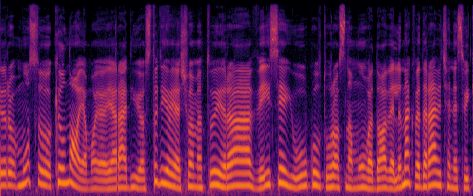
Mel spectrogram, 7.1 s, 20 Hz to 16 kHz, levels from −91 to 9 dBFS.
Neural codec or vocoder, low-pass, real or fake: none; 14.4 kHz; real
